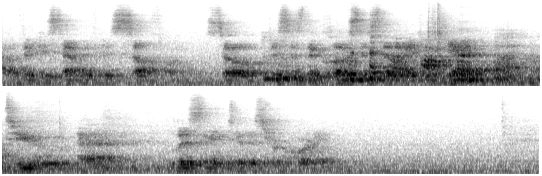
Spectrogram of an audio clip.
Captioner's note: audience: Laughter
